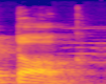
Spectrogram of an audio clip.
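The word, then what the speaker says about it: talk: Okay, टॉक टू मी, अभी टॉक word में एल यहाँ पे साइलेंट है। ओके, टाल्क नहीं पढ़ते, टॉक, टॉक मीन्स होता है बात करो।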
